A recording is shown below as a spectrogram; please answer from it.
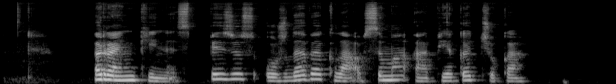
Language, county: Lithuanian, Kaunas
